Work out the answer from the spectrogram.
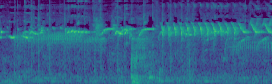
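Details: Singing canary delivering high warbled notes, a brief sharp downward sweep, then a fast, evenly repeated trill of rising chips running to the end of the phrase.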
